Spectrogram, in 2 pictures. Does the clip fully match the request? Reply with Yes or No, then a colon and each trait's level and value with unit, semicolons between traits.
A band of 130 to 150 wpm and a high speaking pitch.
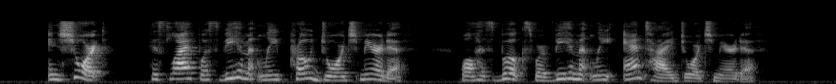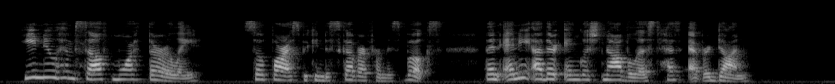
Yes: average, 140 wpm; high, 215 Hz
